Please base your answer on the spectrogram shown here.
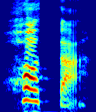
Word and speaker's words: Jota: How do you pronounce the name of the Spanish letter J? The answer is Jota.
